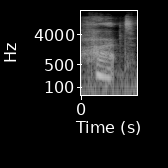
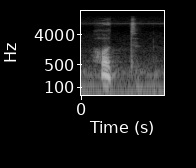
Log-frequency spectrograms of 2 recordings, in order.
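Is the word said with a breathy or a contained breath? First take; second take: breathy; contained. First: A strong puff of breath comes out. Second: The breath is held in, jaw closer. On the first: "In English, you you hear that whole breath coming out" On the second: "if you were to do that with a Spanish accent"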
